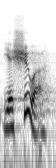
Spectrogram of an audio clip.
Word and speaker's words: Yeshua: But if you take that name and you bring it into the borders of Israel and say it in Hebrew, it's Yeshua.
